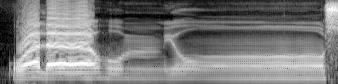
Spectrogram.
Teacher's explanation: kita boleh membaca runnya sepanjang dua, empat atau enam harakat. Tapi kita ambil yang tengah-tengah saja, tidak terlalu panjang, tidak terlalu pendek.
